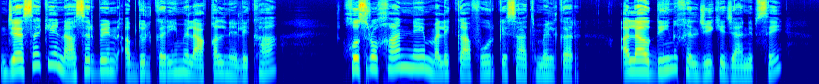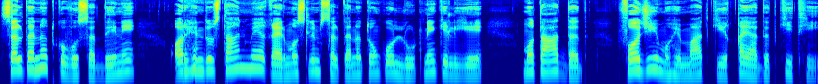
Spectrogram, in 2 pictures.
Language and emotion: Urdu, neutral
